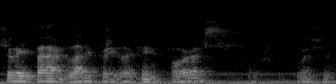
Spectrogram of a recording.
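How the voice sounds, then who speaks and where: Noticeable background noise sits behind a man who speaks very slowly. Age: 80s+. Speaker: mycologist, professor emeritus. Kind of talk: interview answer. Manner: slow, hesitant.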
